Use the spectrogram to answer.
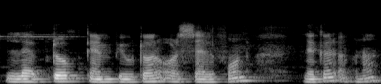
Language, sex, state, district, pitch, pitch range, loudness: Hindi, male, Bihar, West Champaran, 130 Hz, 120-145 Hz, -20 LUFS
